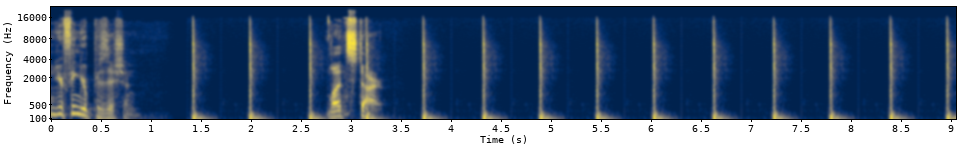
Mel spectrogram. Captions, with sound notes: Find your finger position. [ simulated heart beat sound ] Let's start.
